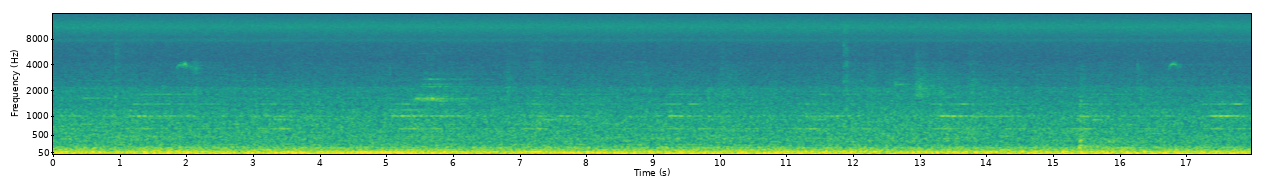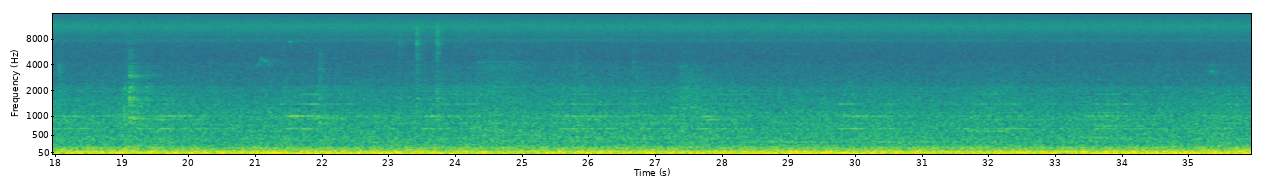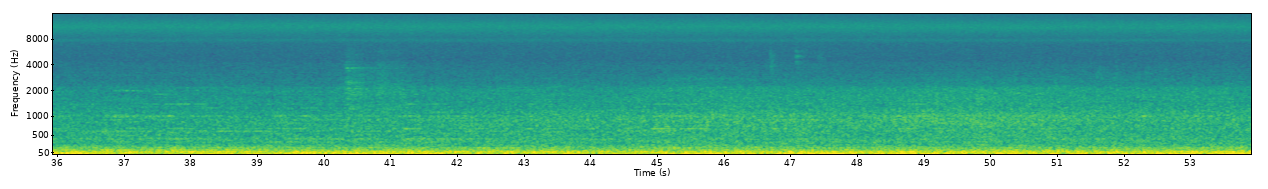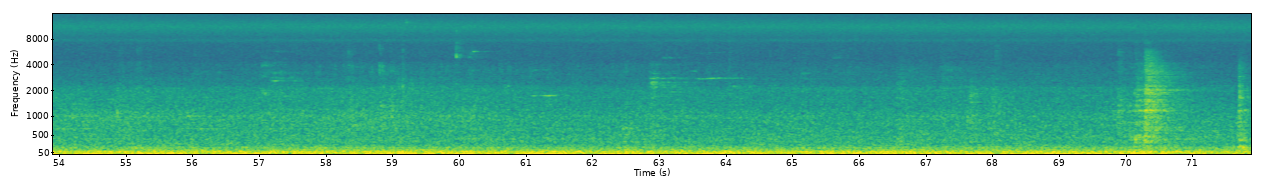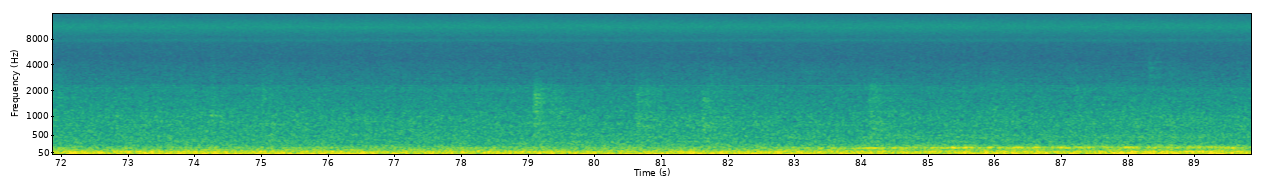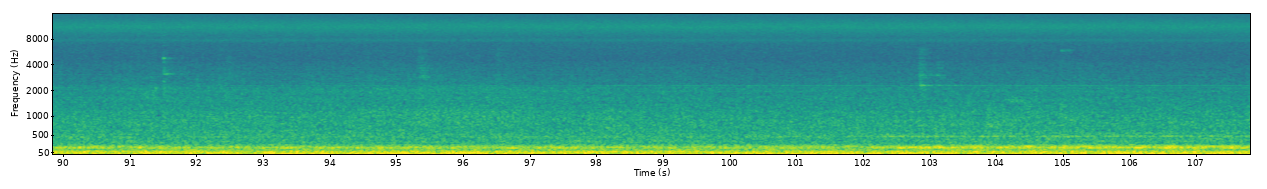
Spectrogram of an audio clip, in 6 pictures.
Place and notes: "Five ambiances in the time of COVID19" Soundscape
Chapter XXXVII of Ascolto il tuo cuore, città. I listen to your heart, city
Wednesday April 8 2020. Fixed position on an internal terrace at San Salvario district Turin, twenty nine days after emergency disposition due to the epidemic of COVID19.
Five recording realized at 8:00 a.m., 11:00 a.m., 2:00 p.m., 5:00 p.m. and 8:00 p.m. each one of 4’33”, in the frame of the project Les ambiances des espaces publics en temps de Coronavirus et de confinement, CRESSON-Grenoble research activity.
The five audio samplings are assembled here in a single audio file in chronological sequence, separated by 7'' of silence. Total duration: 23’13”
